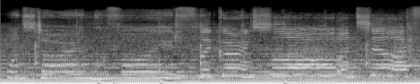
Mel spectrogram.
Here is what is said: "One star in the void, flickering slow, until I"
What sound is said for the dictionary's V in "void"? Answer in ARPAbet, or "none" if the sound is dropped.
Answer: V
